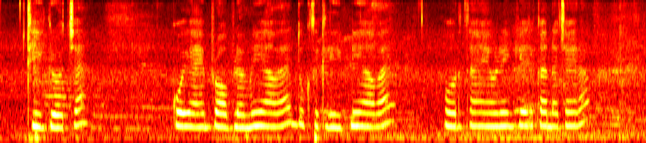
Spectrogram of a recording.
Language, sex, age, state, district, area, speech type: Dogri, female, 18-30, Jammu and Kashmir, Jammu, urban, spontaneous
